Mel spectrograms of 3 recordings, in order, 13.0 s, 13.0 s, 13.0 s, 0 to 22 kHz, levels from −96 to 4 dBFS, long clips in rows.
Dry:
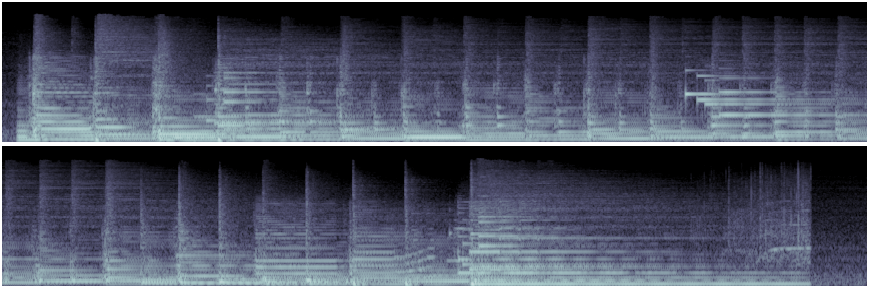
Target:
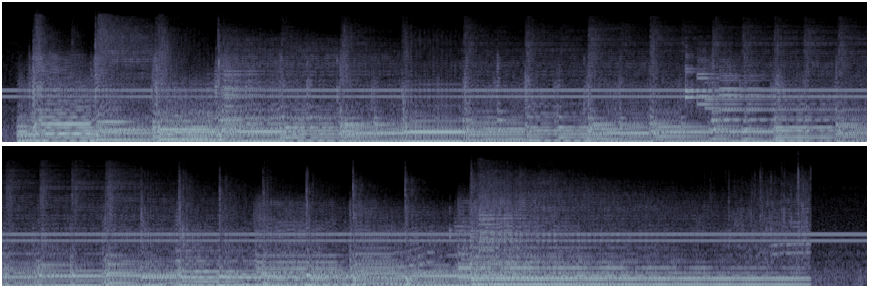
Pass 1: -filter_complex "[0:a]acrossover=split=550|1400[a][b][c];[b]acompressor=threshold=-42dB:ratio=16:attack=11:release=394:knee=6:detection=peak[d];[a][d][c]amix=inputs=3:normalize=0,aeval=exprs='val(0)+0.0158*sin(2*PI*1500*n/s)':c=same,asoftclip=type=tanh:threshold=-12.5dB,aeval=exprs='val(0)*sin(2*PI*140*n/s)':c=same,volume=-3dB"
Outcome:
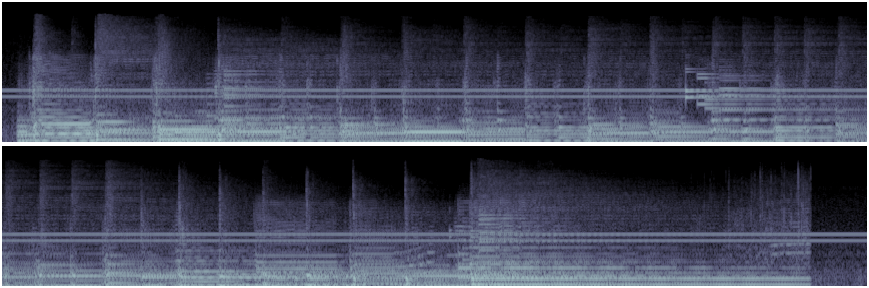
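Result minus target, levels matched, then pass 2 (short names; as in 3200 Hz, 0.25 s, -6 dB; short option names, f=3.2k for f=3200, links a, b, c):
soft clip: distortion -9 dB
-filter_complex "[0:a]acrossover=split=550|1400[a][b][c];[b]acompressor=threshold=-42dB:ratio=16:attack=11:release=394:knee=6:detection=peak[d];[a][d][c]amix=inputs=3:normalize=0,aeval=exprs='val(0)+0.0158*sin(2*PI*1500*n/s)':c=same,asoftclip=type=tanh:threshold=-20.5dB,aeval=exprs='val(0)*sin(2*PI*140*n/s)':c=same,volume=-3dB"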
